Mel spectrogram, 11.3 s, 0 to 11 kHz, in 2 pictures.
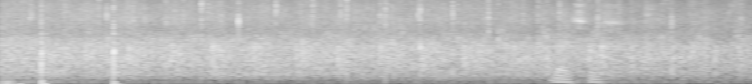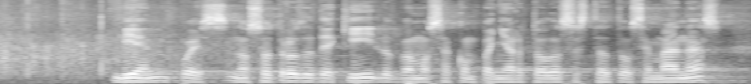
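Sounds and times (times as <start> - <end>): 
sharp hand claps: 0.0 - 7.0
audience applauding: 0.0 - 7.4
speech: 4.2 - 4.8, 6.5 - 11.2.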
